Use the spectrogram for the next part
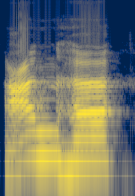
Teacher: حروف حلقی ہے تو یہاں غنہ نہیں کریں گے، آواز ناک میں نہیں چھپائیں گے. عین نون زبر عن، ہا الف زبر ہا، عنہا.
